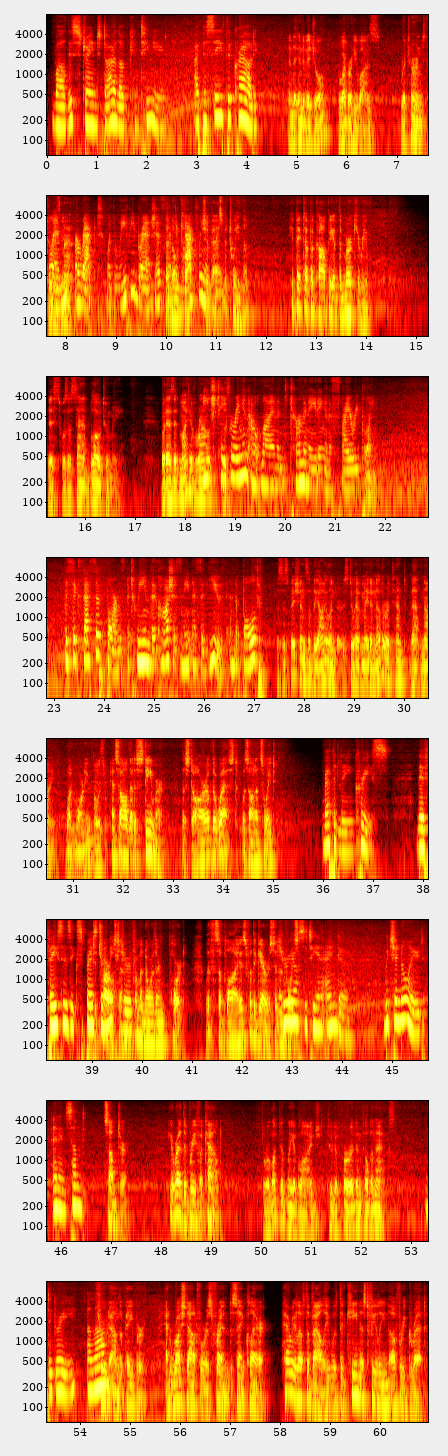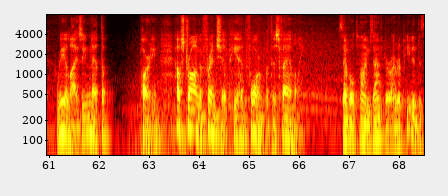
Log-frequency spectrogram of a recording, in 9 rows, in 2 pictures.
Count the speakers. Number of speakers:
four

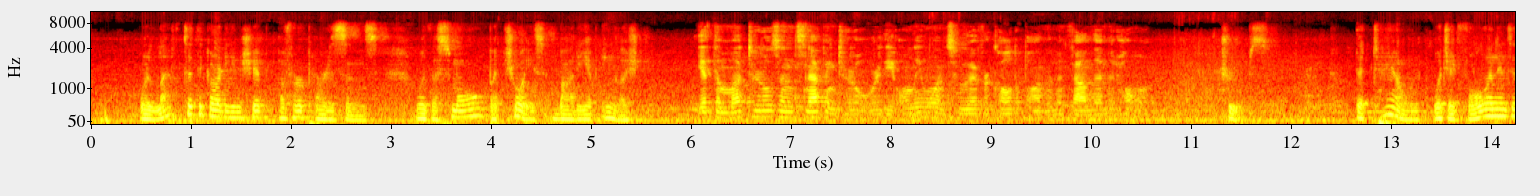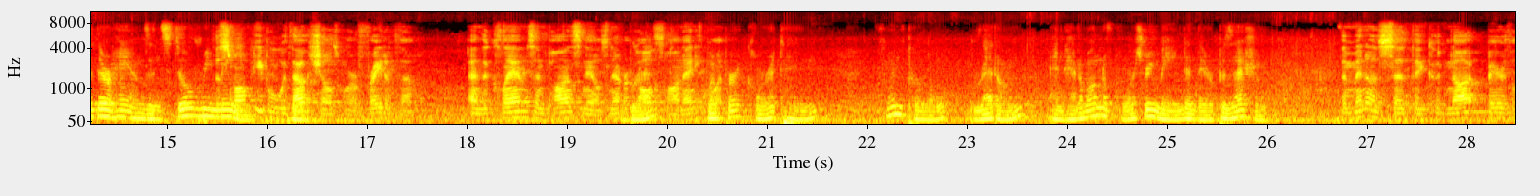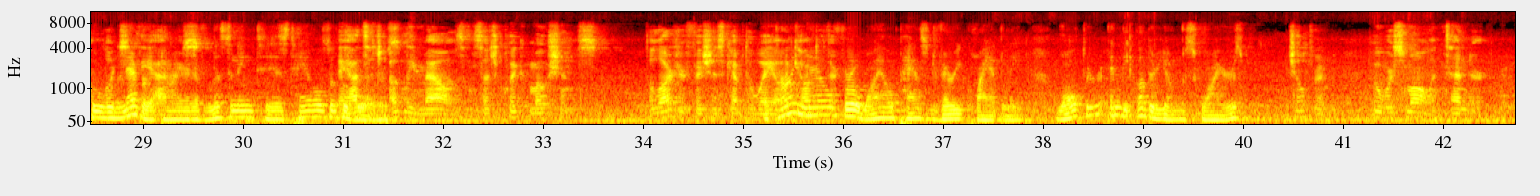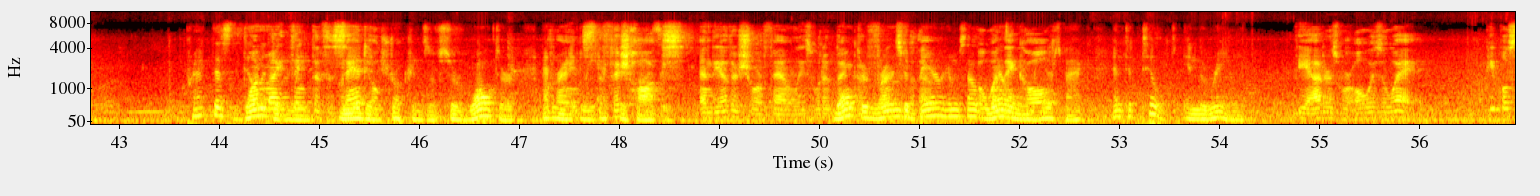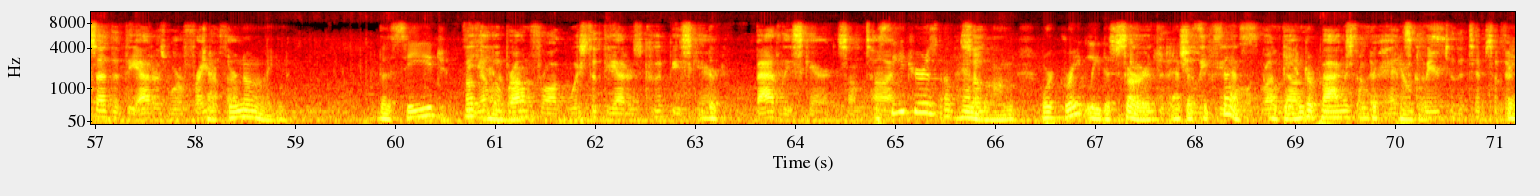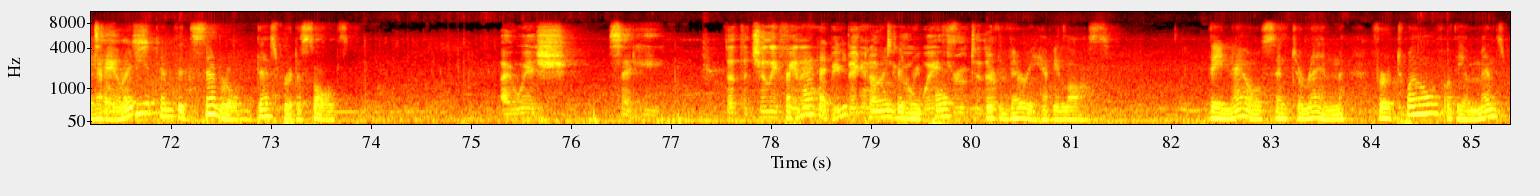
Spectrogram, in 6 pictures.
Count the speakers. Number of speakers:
two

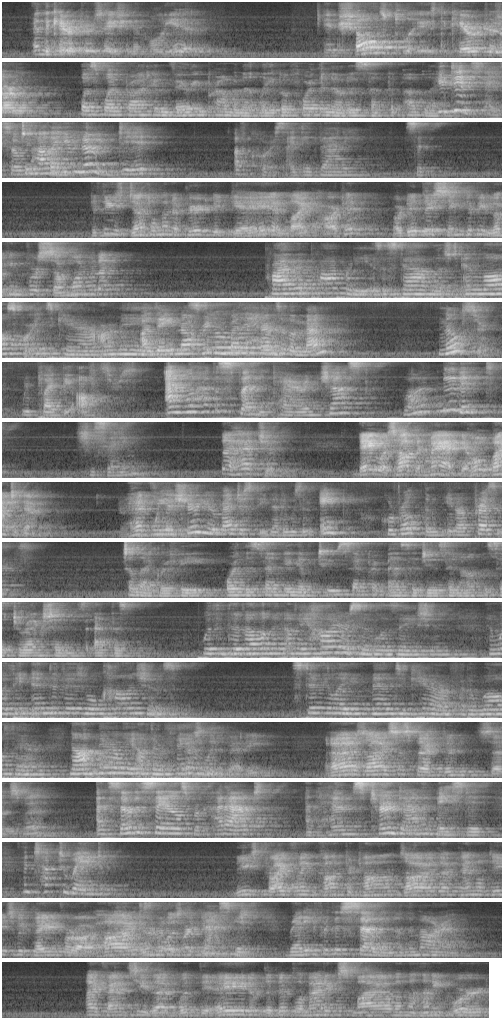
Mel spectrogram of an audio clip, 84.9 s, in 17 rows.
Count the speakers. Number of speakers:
six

